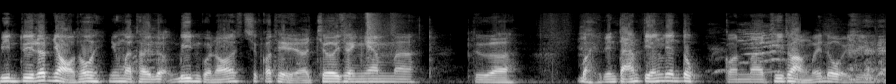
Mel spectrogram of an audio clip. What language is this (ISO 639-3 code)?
vie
